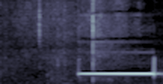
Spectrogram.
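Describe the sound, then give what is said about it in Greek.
A steady electronic telephone tone starts abruptly and holds for about half a second, followed by a brief burst and a short chirp, clear with no talking. “Ναι ρε φίλε, το ωραίο τηλέφωνο αυτό.”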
